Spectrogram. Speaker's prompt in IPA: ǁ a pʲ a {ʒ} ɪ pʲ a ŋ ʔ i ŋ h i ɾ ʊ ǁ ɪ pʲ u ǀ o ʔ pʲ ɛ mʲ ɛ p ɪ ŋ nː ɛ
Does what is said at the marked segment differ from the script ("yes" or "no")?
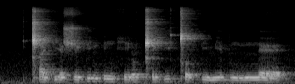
yes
